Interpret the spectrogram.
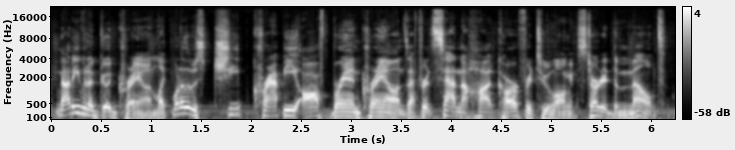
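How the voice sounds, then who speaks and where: A man's voice: mid-range voice, very animated, moderate pace, fairly bright tone, soft background music, voice pushed up. A man voicing an angsty, self-pitying teenage schoolboy, the overwrought hero of a visual novel. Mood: appalled, rude. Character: angsty, melodramatic teenage anime schoolboy protagonist. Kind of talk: visual novel read-aloud.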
